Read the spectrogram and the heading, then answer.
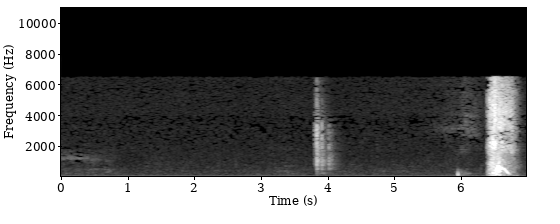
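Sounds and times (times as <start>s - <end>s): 
sneeze: 6.4s - 6.9s.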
